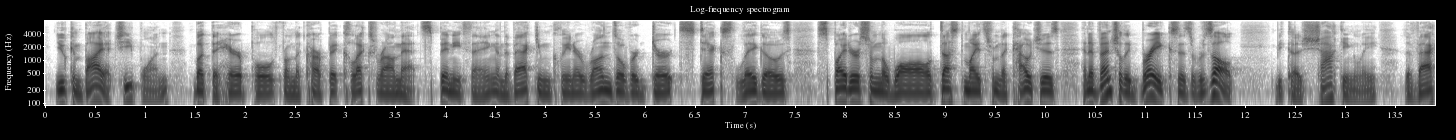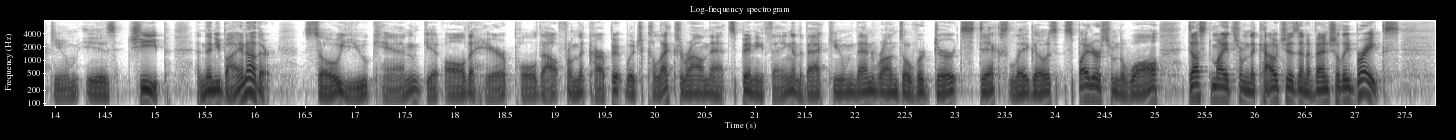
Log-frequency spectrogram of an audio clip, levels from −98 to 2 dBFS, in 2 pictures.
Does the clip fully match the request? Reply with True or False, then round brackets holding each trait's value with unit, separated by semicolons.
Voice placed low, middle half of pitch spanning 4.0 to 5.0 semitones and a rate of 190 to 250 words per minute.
False (90 Hz; 3.5 semitones; 200 wpm)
